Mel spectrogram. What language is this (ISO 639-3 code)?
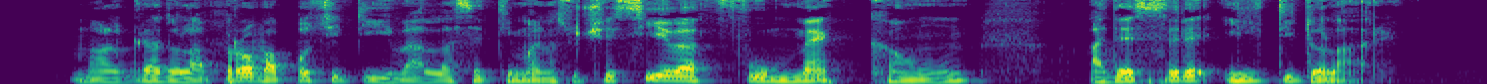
ita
